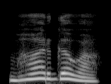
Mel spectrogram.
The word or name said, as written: ಭಾರ್ಗವ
